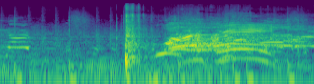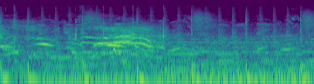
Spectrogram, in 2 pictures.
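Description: A single sharp smack about a second in, then loud excited voices whooping for a couple of seconds, with a shorter burst of voices later, over background music.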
